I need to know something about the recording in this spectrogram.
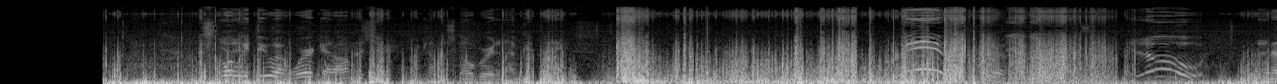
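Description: A man speaks cheerfully close by, outdoors in wind.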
